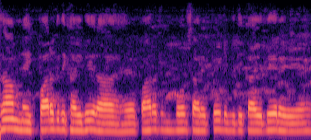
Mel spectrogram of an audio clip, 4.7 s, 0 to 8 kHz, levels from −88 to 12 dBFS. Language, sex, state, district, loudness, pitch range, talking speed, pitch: Hindi, male, Haryana, Charkhi Dadri, -15 LUFS, 130-145 Hz, 215 wpm, 140 Hz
